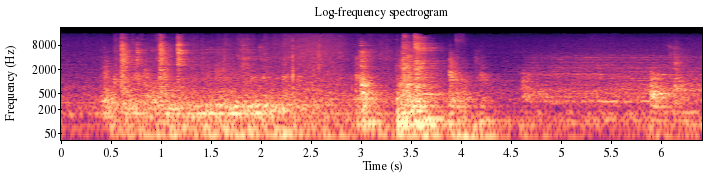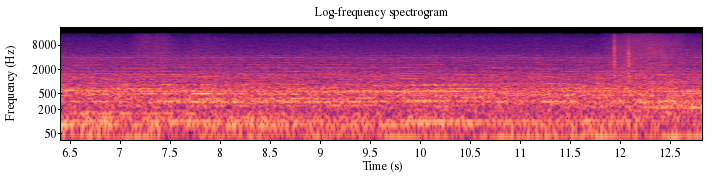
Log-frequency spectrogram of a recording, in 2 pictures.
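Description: KONE elevator's sliding doors rumbling along their track and shutting with two knocks about three seconds in. This is followed by a click a couple of seconds later and a steady low hum.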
